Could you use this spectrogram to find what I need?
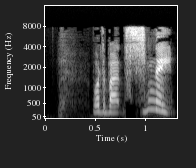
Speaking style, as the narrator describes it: Harry spat

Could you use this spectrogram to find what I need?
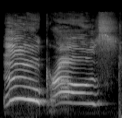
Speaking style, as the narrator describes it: Katie cries

